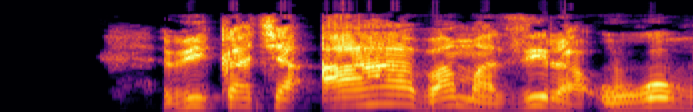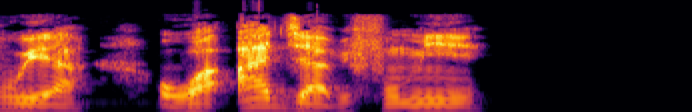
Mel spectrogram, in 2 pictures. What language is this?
Taita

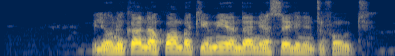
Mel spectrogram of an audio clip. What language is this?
Swahili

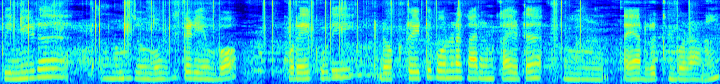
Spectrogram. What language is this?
Malayalam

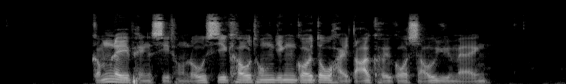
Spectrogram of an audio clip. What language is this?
Cantonese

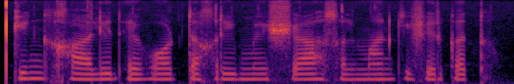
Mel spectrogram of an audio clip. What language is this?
Urdu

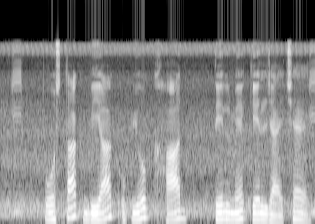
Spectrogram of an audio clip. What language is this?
Maithili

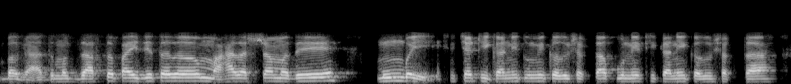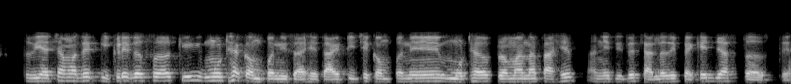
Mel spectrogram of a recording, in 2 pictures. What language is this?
Marathi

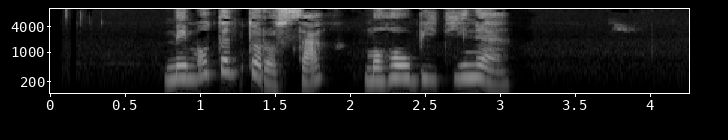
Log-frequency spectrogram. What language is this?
Czech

